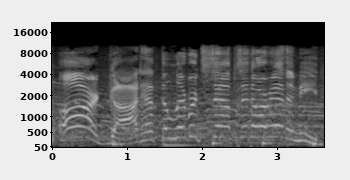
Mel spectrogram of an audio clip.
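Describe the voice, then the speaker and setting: An actor playing a loud, triumphant Philistine reveller in an audio Bible drama, exultant and drawn-out. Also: male voice, very high voice, very animated, full character voice. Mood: gloating. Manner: exultant, drawn-out shouting delivery. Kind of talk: dramatized audio Bible acting in archaic English. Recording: crowd and music behind the voice.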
